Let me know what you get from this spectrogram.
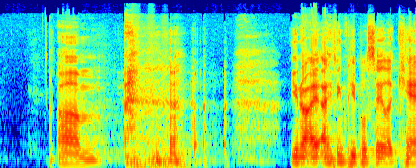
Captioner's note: laughs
